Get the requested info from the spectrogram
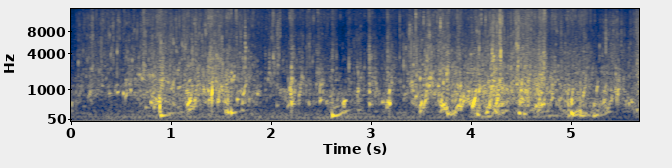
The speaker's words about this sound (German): Im türkisfarbenen Wasser eines kleinen Sees schwimmen mehrere Männer und Frauen. Sie bewegen sich vorsichtig. Bloß kein Wasser in die Augen, das brennt.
